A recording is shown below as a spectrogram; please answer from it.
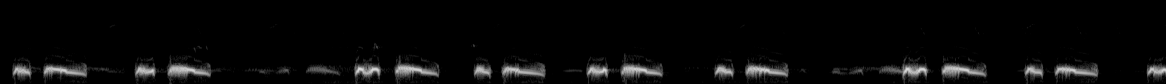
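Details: ['Spotted dove calling steadily for about twelve seconds. It repeats a brief warbled note and then a longer falling coo, pair after pair, with faint softer cooing in a few of the gaps.']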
